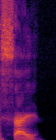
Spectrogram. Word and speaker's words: Sigh: On voit Sai, le groupe japonais Sai, Mmh. – Euh, on prononce Sai, hein, S-I-G-H, hein, Sai qui lui euh, l'a fait, mais, mais, bon, il, est aussi, il met beaucoup d'avant-garde dedans.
